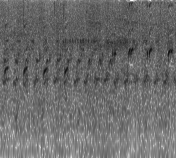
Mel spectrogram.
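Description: Poison dart frogs of South and Central America call: a steady run of short, high-pitched chirps, about five per second, repeating evenly over a dense, hissing background of insect-like noise.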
